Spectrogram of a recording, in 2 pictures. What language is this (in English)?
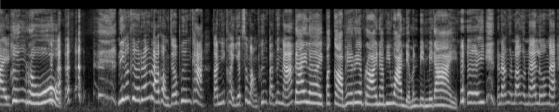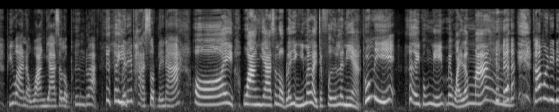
Thai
